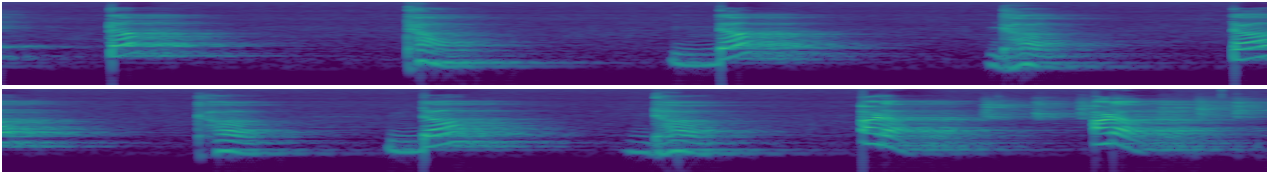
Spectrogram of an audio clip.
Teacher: हम लोगों का जो जीवा होगा वो हल्का सा फोल्ड होगा, आगे की ओर मुड़ेगा, मुड़कर ऊपर के जो मूर्धा है वहां जाकर लगकर टक करके चटाक से वापस आएगा, तब जाकर ट ठ का उच्चारण सही होगा। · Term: मूर्धन्य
